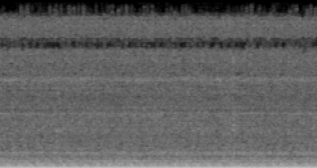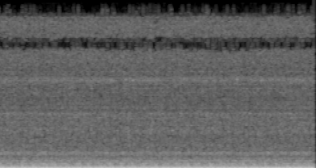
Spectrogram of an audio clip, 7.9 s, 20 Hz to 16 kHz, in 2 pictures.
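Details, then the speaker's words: 1971 Chevrolet C40 truck at idle after carb cleaning and idle mixture adjustment: deep, rough idle with steady low knock about three to four beats a second; blow-by minimal, knock attributed to the truck's shot exhaust. "The blow-by is minimal. The exhaust is shot on this truck, and that's the knock you're hearing."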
